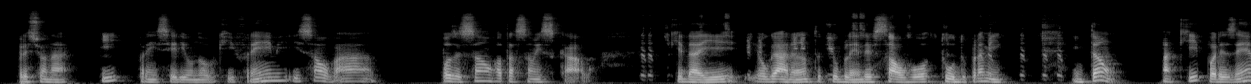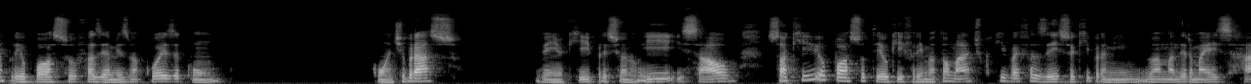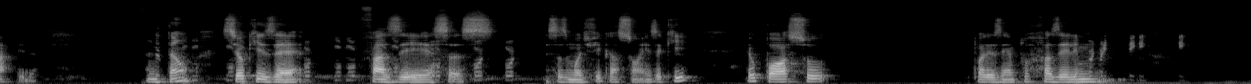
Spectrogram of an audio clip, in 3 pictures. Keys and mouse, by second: 0.9 i, 4.9 click, 6.2-10.6 drag, 11.9 click, 12.6 r, 14.9 click, 18.4 i, 19.1 click, 21.0 click, 23.0 click, 23.9 r, 25.2 click, 26.4-29.8 drag, 30.6 click, 31.4 r, 32.4 click, 33.0 click, 33.7 r, 34.6 click, 35.5 click, 37.3 r.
